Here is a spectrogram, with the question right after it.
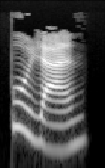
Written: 不然

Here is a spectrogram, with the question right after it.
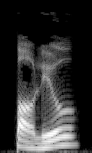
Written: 保留

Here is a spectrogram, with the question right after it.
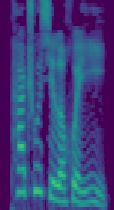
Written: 出席

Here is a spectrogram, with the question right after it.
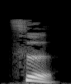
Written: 次

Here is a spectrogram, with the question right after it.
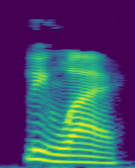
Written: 另外

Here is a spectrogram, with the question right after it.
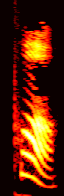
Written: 破

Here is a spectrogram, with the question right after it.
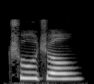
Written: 初中

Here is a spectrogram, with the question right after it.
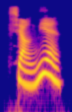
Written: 想念

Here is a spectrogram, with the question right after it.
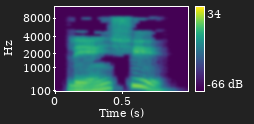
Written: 连续

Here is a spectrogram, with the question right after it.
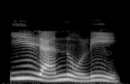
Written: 依然

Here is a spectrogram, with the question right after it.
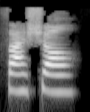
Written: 发烧

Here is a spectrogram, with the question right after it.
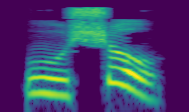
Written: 武术

